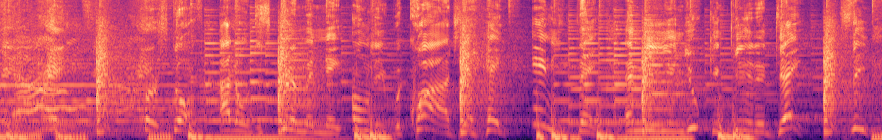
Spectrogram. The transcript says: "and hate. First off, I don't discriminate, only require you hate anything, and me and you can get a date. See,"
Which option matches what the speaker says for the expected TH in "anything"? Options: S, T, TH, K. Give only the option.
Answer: TH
